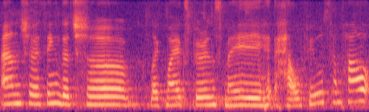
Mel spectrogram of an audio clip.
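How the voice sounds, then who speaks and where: Speaking at a very slow pace, a woman with a fairly high pitch is heard through noticeable background noise and audible room echo. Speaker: conference speaker, analytics marketer. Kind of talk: conference talk. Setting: stage with audience. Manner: halting.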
